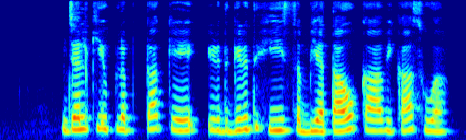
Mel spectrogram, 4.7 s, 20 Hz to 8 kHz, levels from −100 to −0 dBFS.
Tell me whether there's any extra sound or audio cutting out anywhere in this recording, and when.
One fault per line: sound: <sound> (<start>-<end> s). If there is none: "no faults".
no faults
